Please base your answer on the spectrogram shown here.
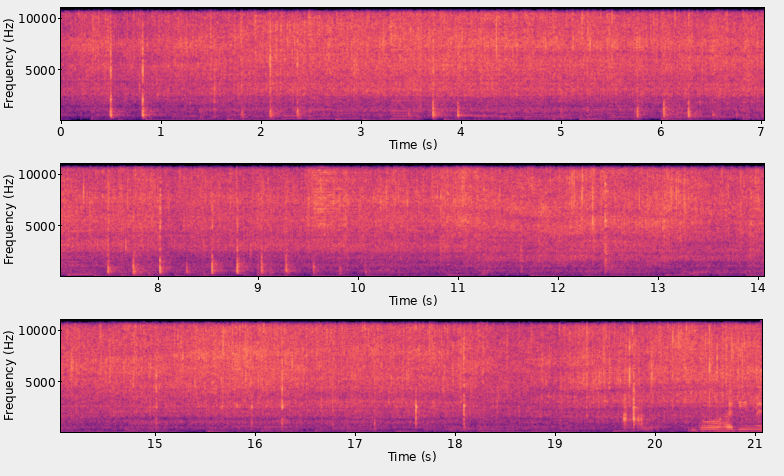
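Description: Ghee frying and sizzling in a karahi on the stove, a continuous hiss with frequent clinks and scrapes from stirring, heard close up without talk.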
